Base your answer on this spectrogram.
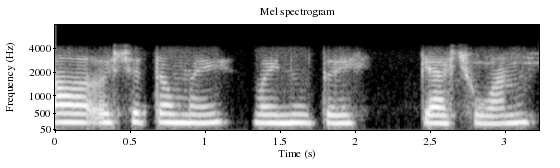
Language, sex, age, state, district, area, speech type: Kashmiri, female, 30-45, Jammu and Kashmir, Baramulla, rural, conversation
